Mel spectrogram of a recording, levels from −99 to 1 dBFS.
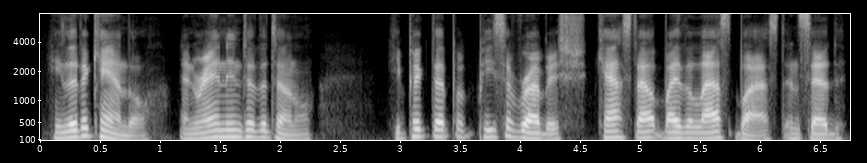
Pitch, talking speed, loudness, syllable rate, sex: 135 Hz, 215 wpm, -19 LUFS, 5.2 syllables/s, male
